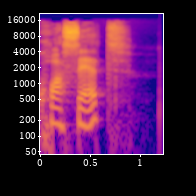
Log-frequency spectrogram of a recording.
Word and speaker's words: Croisette: What was the vibe at the Croisset? Mm-hmm. Am I saying it right? – Yeah.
